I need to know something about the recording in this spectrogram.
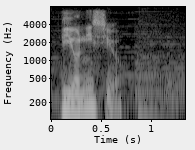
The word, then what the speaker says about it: Dionisio: Well, it's spelled the way that it sounds.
